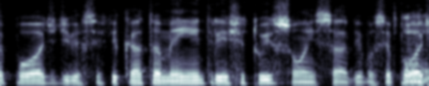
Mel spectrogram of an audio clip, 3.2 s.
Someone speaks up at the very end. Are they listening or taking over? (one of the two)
listening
